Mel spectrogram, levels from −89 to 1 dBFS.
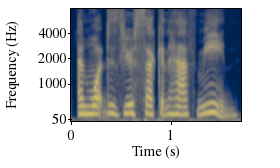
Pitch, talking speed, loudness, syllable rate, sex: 200 Hz, 245 wpm, -19 LUFS, 5.2 syllables/s, female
